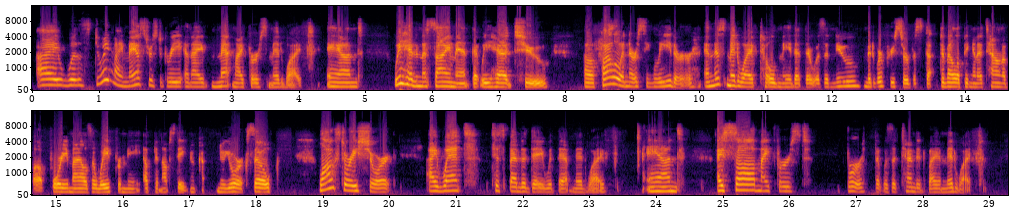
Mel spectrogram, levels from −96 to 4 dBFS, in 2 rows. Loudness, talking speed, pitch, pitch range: -17 LUFS, 165 wpm, 185 Hz, 170-215 Hz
